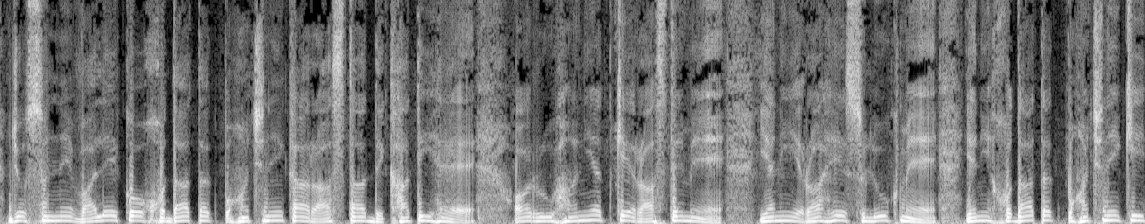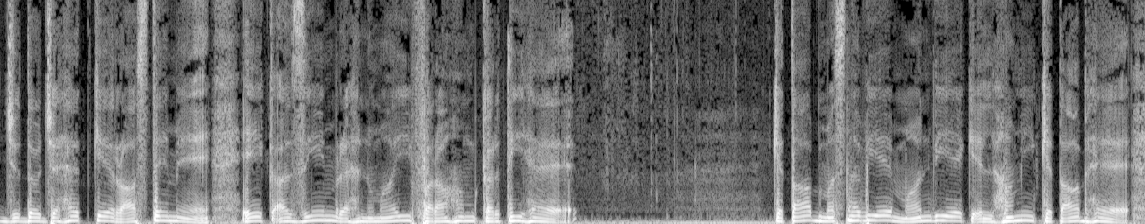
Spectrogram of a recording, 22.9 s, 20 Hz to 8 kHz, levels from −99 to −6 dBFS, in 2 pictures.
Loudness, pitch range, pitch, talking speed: -11 LUFS, 120-150 Hz, 135 Hz, 115 wpm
